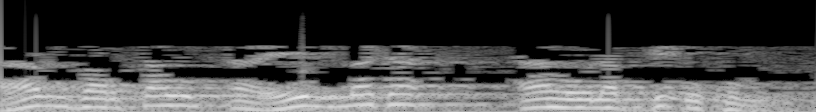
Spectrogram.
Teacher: بتسهيل الثانية من غير إدخال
